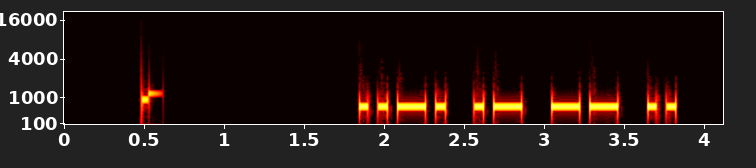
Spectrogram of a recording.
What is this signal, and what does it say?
Morse code, heard as a keyed tone, about 20 wpm, 700 Hz. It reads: FAMI
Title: Build A Word - 4 Letters At A Time - 8-Letter Words - 20wpm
